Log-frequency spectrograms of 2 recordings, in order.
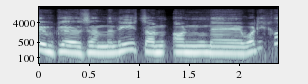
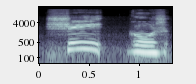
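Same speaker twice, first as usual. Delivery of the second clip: ordinary delivery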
